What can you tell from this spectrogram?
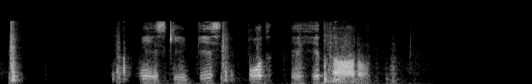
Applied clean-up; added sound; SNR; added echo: neural mask model RNNoise.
